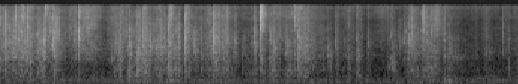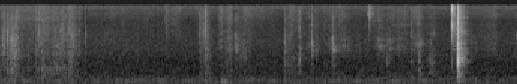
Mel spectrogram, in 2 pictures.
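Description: Sheets of craft paper or cardstock rustle and crinkle as they are handled and slipped into place at a stamping workbench. The sound is close and busy at first, then settles into softer, sparser handling noises, with one sharp click near the end.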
